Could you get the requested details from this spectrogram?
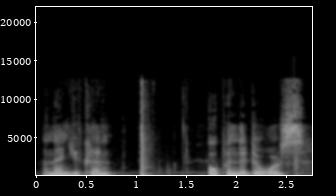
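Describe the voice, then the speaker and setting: A middle-aged Scottish woman talks through her dollhouse in a relaxed show-and-tell way, pointing out each little item and patiently spelling out details. Her voice sits a touch low for a woman. A faint hiss of background noise runs under the recording. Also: unhurried. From Scotland. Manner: patient, explains details step by step. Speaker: dollhouse owner showing her miniature house. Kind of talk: casual show-and-tell chat.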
